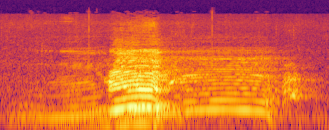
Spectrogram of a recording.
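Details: Cattle in a traditional English farm yard, winter afternoon, calves separated from their mothers; a faint low moo builds into a loud, strongly harmonic call that holds steady before tailing off, with a brief soft sound after.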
